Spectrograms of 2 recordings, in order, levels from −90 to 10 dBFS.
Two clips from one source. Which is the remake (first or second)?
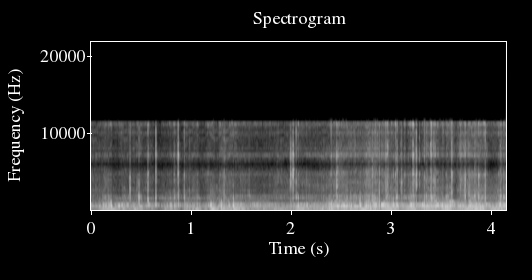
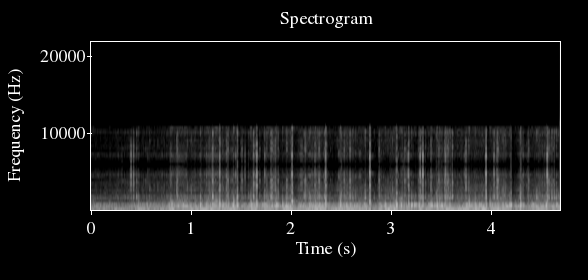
first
